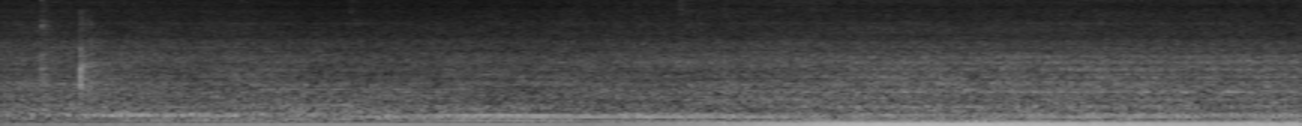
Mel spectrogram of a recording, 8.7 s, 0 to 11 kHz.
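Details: Volvo 740 that always idles rough after a cold start, with a low, deep idle that wavers and swells on an uneven beat; it dies if very cold but restarts normally. Wet spark plugs are noted, but the cause is unconfirmed.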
